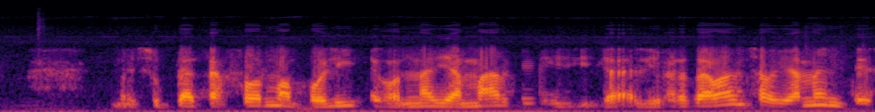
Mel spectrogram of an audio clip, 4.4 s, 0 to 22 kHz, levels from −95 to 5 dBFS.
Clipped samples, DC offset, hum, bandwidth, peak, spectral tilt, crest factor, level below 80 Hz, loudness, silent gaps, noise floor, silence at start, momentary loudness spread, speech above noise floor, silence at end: under 0.1%; under 0.1%; none; 9 kHz; -8 dBFS; -6 dB/octave; 18 dB; -52 dBFS; -24 LUFS; none; -48 dBFS; 0.15 s; 15 LU; 24 dB; 0 s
